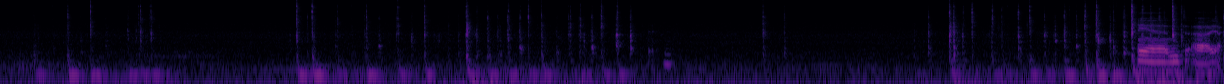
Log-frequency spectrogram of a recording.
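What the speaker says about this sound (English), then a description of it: "Is my keyboard working?" Quiet typing on a computer keyboard, scattered bursts of clicking keystrokes with pauses between, heard close up alongside a man's occasional speech and faint background hum.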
